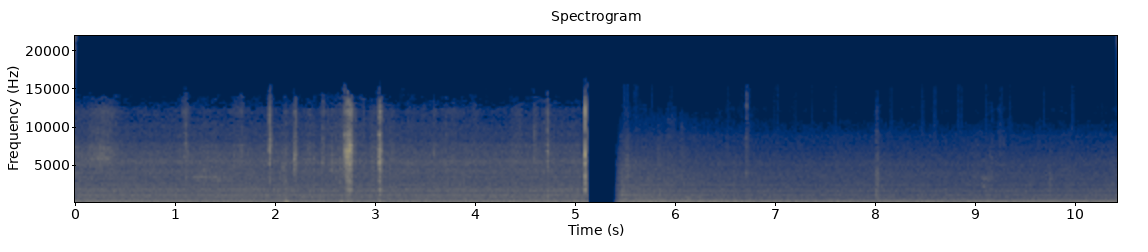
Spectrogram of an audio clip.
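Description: A car driving, heard from inside the cabin: a steady low rumble of engine and road noise. It breaks off briefly about halfway through.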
